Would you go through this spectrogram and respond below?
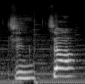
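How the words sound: It is said as a question.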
